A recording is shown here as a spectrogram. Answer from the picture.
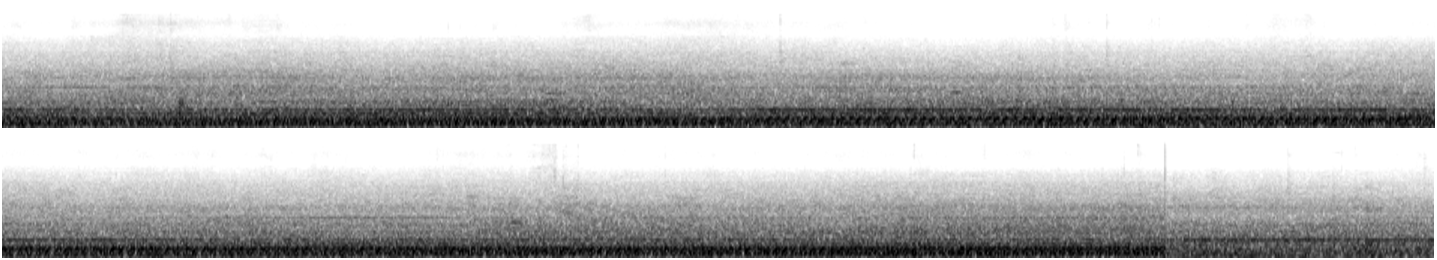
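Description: A passenger train running, heard from inside the carriage: a steady rumble with a low hum and a held mid-pitched tone. The low hum drops away suddenly near the end, leaving the tone and the rumble.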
